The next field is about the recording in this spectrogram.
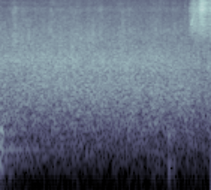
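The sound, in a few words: congregation clapping during church service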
